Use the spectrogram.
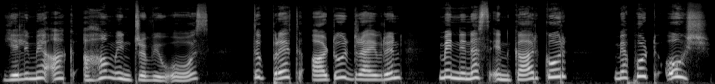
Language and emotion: Kashmiri, sad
